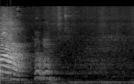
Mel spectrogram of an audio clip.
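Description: A short, loud, high-pitched human cry that falls sharply in pitch, followed about half a second in by a quieter vocal sound.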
